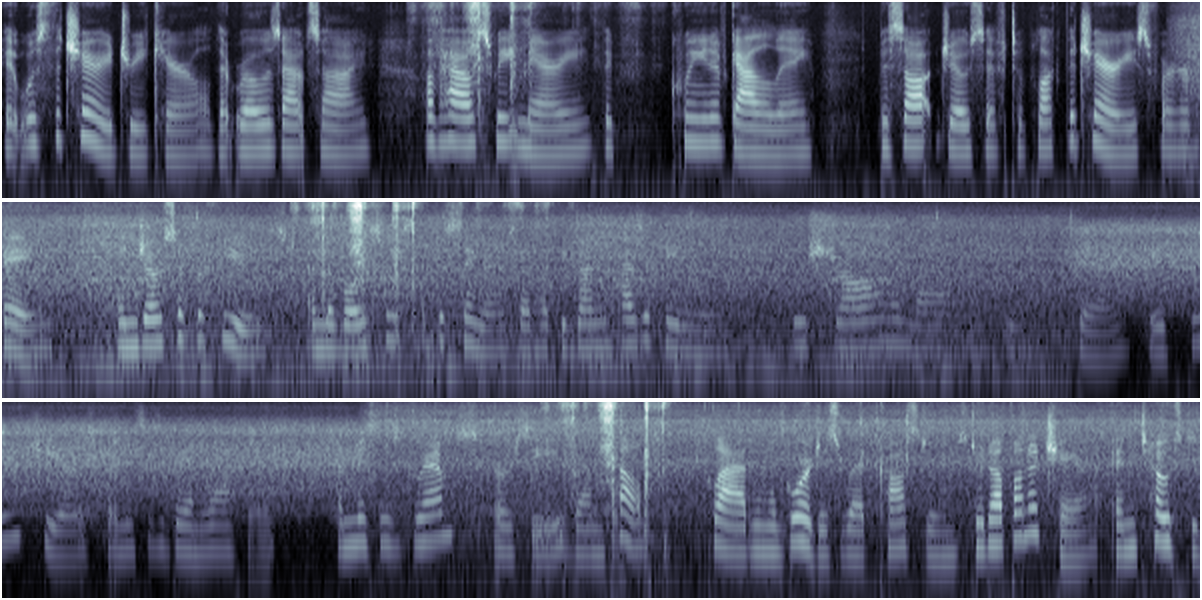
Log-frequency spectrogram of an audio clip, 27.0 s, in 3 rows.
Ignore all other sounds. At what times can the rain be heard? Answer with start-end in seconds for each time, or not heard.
8.8-26.9.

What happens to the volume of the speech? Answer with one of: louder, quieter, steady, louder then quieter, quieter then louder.
quieter then louder.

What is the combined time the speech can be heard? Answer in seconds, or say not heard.
27 s.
